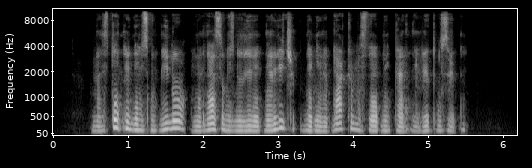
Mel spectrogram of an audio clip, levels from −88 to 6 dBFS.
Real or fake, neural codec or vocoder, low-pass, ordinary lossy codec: fake; autoencoder, 22.05 kHz, a latent of 192 numbers a frame, VITS, trained on one speaker; 9.9 kHz; none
